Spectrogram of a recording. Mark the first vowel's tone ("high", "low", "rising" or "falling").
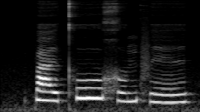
low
